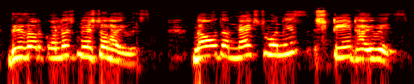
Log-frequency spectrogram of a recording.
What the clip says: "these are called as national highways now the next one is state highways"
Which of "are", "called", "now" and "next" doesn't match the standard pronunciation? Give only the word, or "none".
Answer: called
